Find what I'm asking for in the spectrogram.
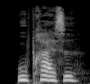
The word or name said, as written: upresset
